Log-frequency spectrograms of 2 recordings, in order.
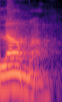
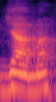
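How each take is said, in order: First: The word begins with a plain 'l' sound. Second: The word begins with a 'y'-like sound. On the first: "le dicen lama, porque no tienen, esa, no tienen ese sonido" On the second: "en vez de decir llama"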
